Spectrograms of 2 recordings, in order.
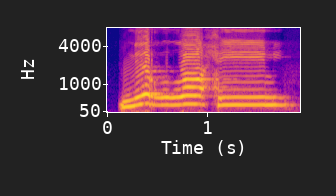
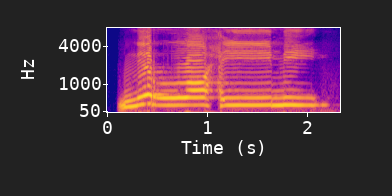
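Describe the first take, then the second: First: The final vowel is only faintly, partially voiced. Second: The final vowel is pronounced clearly and fully. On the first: "Ini kalau dibaca dengan raum" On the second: "Kalau dibaca jelas kan seperti ini"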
